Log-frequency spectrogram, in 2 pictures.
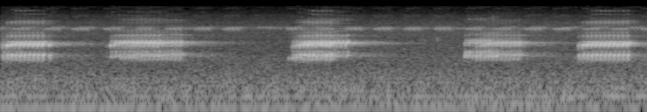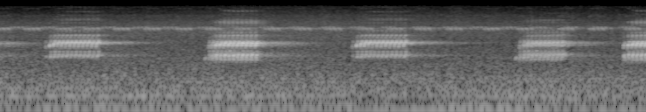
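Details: Tree frogs calling on a summer night: loud rasping pulsed calls, each about half a second long, repeated roughly every second and a half with a slightly uneven rhythm, over a steady high insect-like hum in the background.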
